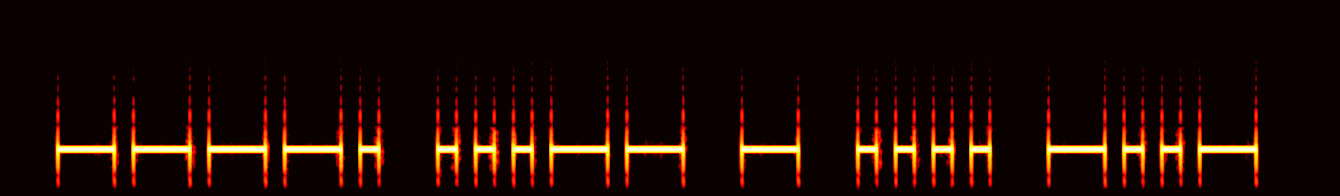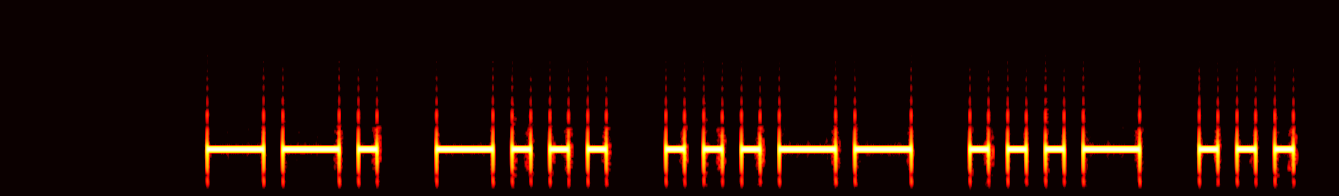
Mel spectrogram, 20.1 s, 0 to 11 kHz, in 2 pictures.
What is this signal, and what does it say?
Morse code, heard as a keyed tone, about 8 wpm, 800 Hz. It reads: 93THX GB3VS
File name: LEZIONI / 7 GF9Z / 7 GF9 8wpm 3545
